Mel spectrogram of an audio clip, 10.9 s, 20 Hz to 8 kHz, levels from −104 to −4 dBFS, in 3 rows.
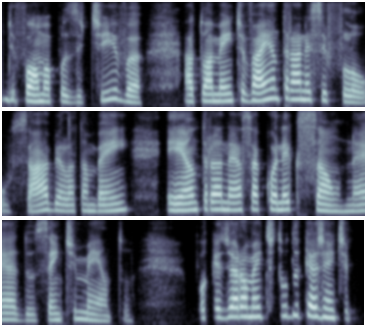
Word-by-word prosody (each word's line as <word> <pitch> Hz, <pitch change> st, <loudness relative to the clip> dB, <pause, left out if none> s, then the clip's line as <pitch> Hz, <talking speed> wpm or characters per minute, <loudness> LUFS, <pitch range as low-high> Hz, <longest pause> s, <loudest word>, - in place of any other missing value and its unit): de 230 Hz, -2 st, -9 dB
forma 190 Hz, -3 st, +4 dB
positiva, 180 Hz, +2 st, -4 dB, 0.4 s
a 185 Hz, 0 st, +2 dB
tua 195 Hz, +1 st, +2 dB
mente 205 Hz, +4 st, 0 dB
vai 215 Hz, +4 st, +6 dB
entrar 260 Hz, -2 st, +3 dB
nesse 230 Hz, -2 st, -1 dB
flow, 170 Hz, -5 st, -5 dB
sabe. 200 Hz, +1 st, 0 dB
Ela 170 Hz, -1 st, -4 dB
também 180 Hz, +4 st, -4 dB, 0.3 s
entra 200 Hz, +3 st, +3 dB
nessa 210 Hz, +1 st, +1 dB
conexão, 205 Hz, -5 st, 0 dB
né, 175 Hz, +3 st, -2 dB
do 165 Hz, 0 st, -14 dB
sentimento, 175 Hz, -4 st, -5 dB, 0.6 s
porque 245 Hz, -, -5 dB
geralmente 265 Hz, +1 st, +3 dB
tudo 290 Hz, +2 st, -6 dB
que -, -, -1 dB
a 275 Hz, -, +8 dB
gente 235 Hz, -5 st, -1 dB
200 Hz, 140 wpm, -24 LUFS, 180-230 Hz, 0.6 s, a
